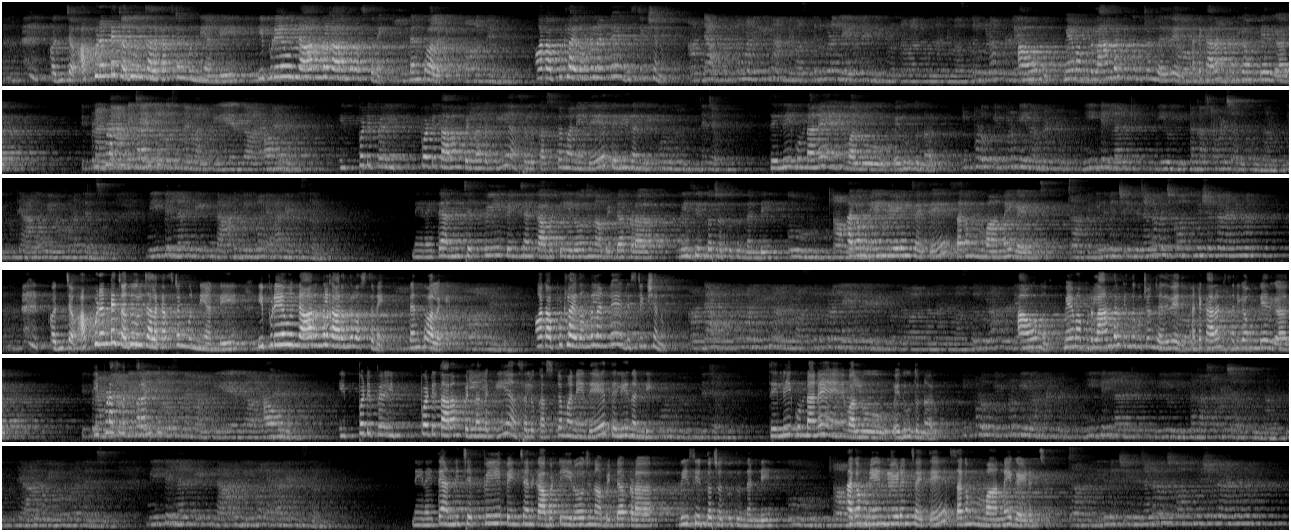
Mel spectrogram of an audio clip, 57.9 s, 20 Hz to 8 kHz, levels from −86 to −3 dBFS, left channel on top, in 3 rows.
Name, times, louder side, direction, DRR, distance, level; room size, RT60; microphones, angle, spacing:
voice 1, 0.3-5.8 6.1-6.6 8.0-10.0 15.2-19.4 20.7-21.7 23.2-23.6 24.4-25.3 25.6-29.1 30.8-33.4 39.1-39.3 44.8-48.4 48.8-50.2 51.3-54.2, right 4 dB, 60° right, 7 dB, 0.5 m, -33 dB
voice 2, 5.8-6.6 6.9-7.6 10.3-15.5 16.0-16.4 17.5-18.5 20.5-23.7 29.1-30.1 33.7-43.4 48.7-49.0 50.4-51.4 54.6-57.4, left 1 dB, 30° left, -5 dB, 1.8 m, -45 dB
13.5 x 5.1 x 6.6 m, 2.6 s
head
